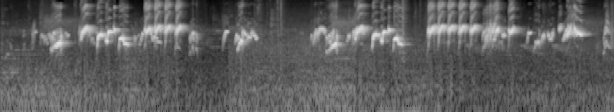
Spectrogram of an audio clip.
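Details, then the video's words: Caged-bird trigger recording of a red-whiskered bulbul chattering hotly; three long, dense bursts of bright slurred whistles and snapping clicks separated by short pauses. "chào mào ché kích bổi căng lửa"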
